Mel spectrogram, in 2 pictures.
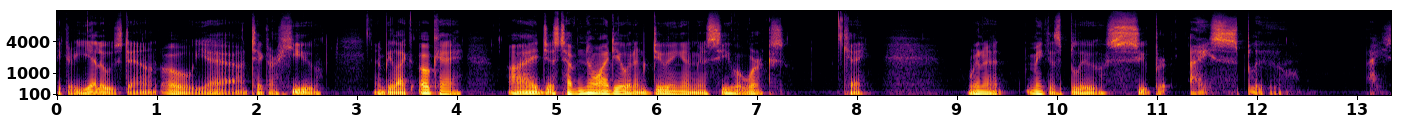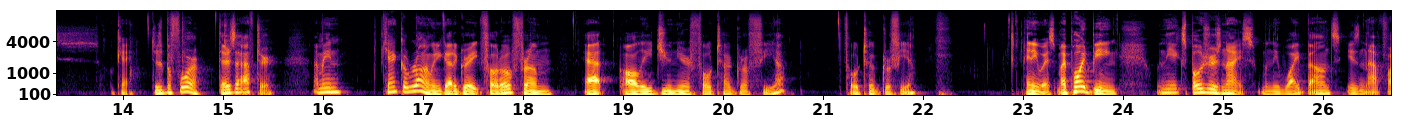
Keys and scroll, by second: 6.5 \, 16.7 super+z, 17.1 \, 22.8 \.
